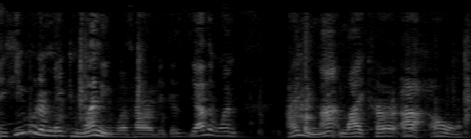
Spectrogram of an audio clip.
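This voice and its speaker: A woman at a fairly quick pace and medium pitch, with noticeable background noise. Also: ordinary pitch variation. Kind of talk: interview answer.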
